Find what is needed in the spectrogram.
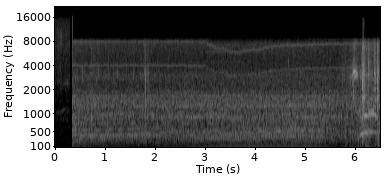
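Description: Car engine and road noise heard from inside the cabin, steady throughout, starting abruptly a third of a second in.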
